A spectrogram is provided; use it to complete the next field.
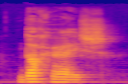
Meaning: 1. day trip 2. distance travelled in one day (often used as a crude unit of measure)
- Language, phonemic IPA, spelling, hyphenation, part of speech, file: Dutch, /ˈdɑx.rɛi̯s/, dagreis, dag‧reis, noun, Nl-dagreis.ogg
